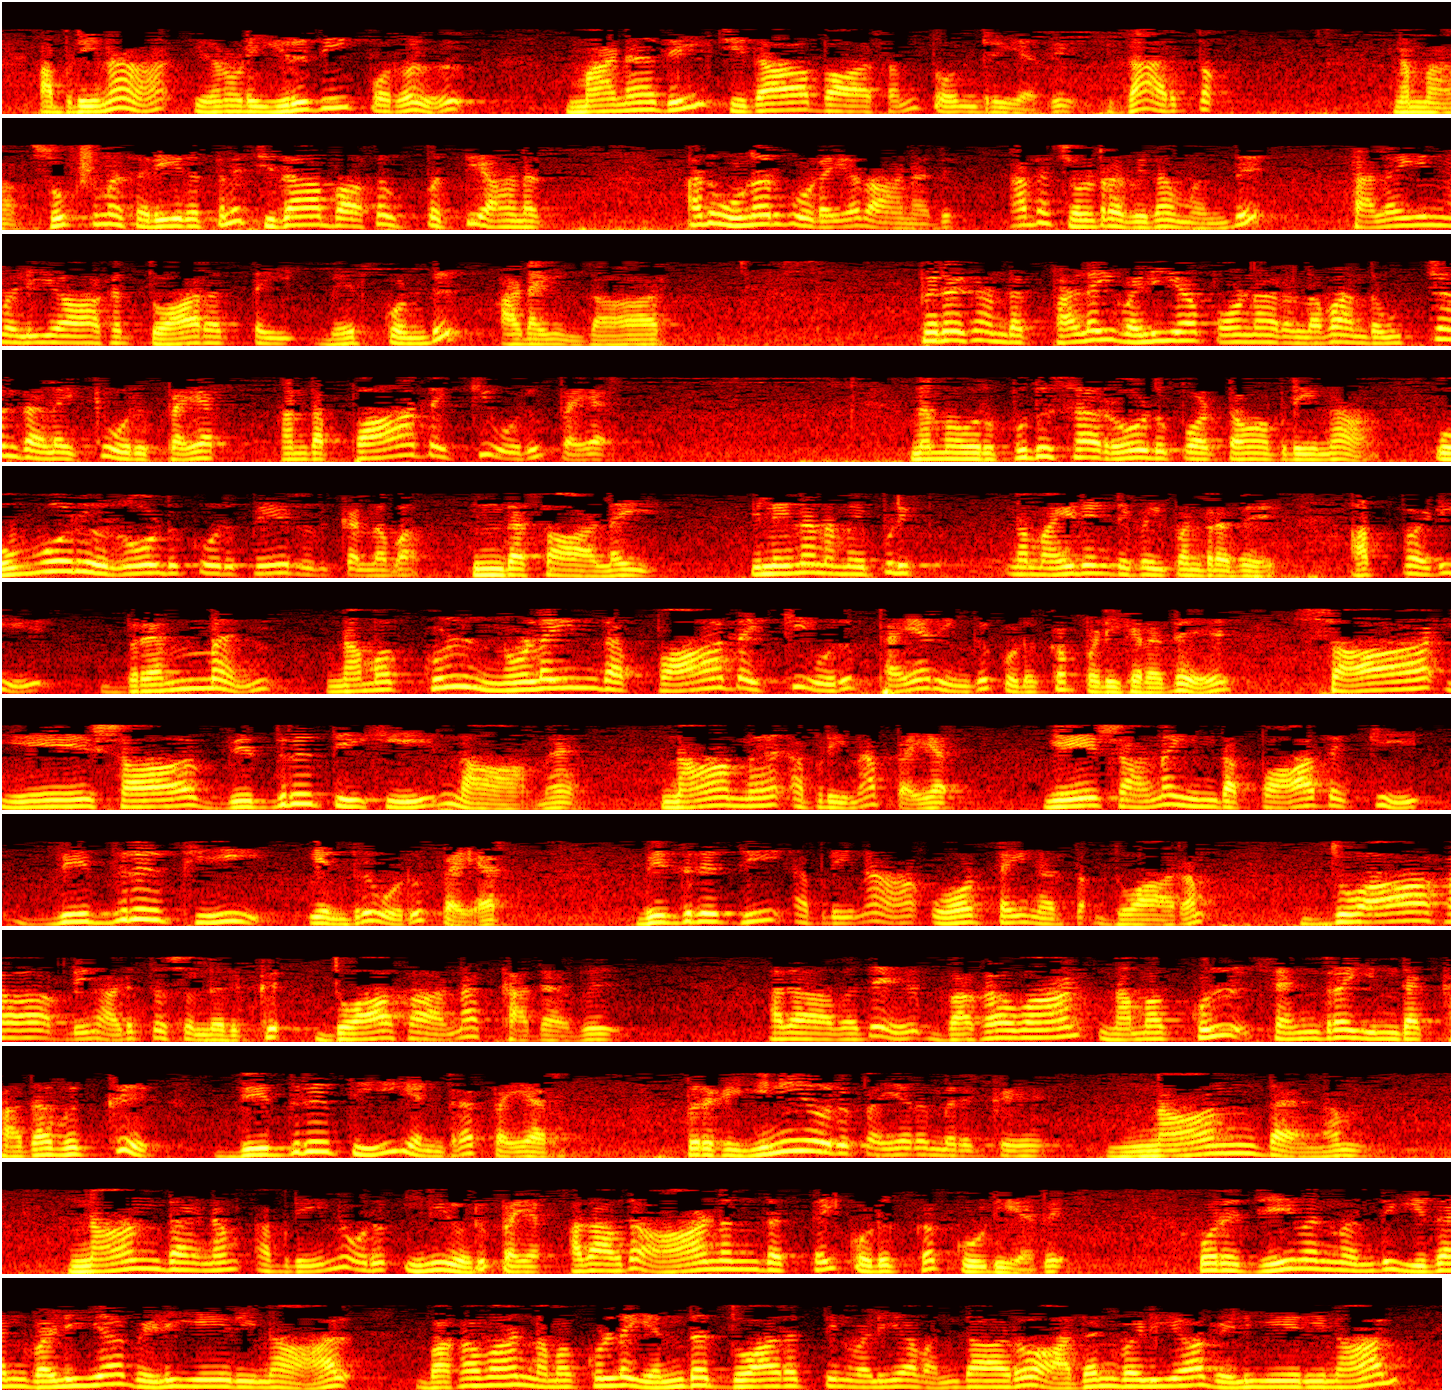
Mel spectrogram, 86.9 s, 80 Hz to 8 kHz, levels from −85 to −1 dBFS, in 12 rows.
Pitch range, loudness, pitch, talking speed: 145-200 Hz, -18 LUFS, 170 Hz, 85 wpm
